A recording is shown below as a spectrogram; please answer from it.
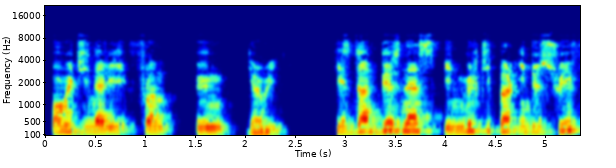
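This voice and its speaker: A man's voice: high-pitched, fairly bright tone. A man moderating a webinar over a video call, reading a formal introduction of the speakers. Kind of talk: scripted introduction. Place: indoor room, video call. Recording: dull lo-fi call audio.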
